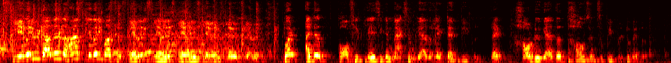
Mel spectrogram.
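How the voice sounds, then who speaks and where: Very wide pitch swings and an animated tone come through over noticeable background noise. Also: man, high pitch for a man. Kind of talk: stand-up comedy. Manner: animated, rapid-fire, heavily repeating words for comic effect; switches between Hindi and English, mimics crowds and characters.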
